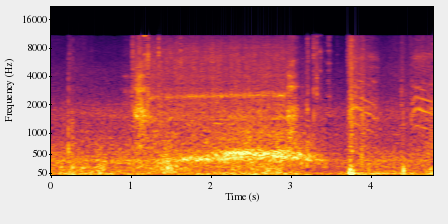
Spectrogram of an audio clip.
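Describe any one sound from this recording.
A rope line hisses and whirs as someone slides down it.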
